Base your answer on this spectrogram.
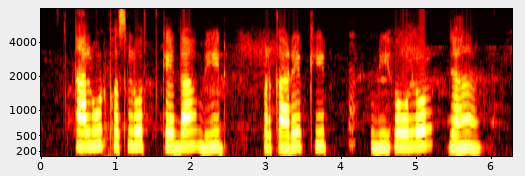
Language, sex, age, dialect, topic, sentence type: Magahi, female, 25-30, Northeastern/Surjapuri, agriculture, question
